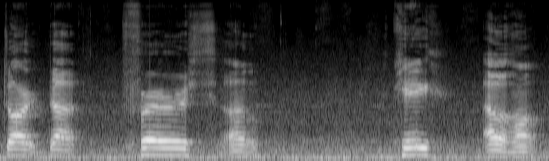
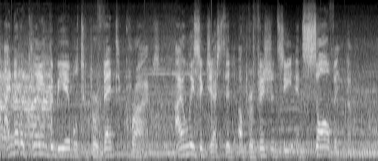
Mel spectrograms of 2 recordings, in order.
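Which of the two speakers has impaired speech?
The first: cerebral palsy; speech impairment.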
